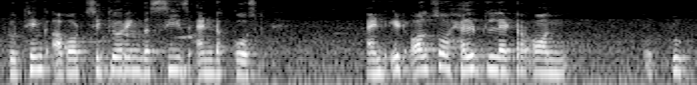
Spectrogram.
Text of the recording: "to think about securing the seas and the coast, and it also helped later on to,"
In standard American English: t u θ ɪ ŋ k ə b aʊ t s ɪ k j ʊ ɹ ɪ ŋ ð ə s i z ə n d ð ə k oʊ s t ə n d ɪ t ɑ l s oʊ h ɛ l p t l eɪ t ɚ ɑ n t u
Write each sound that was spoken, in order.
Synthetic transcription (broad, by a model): t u t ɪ ŋ k ə b aʊ t s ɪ k j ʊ ɹ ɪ ŋ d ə s i z ə n d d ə k oʊ s t ə n d ɪ t ɑ l s oʊ h ɛ l p t l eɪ t ɚ ɑ n t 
